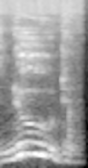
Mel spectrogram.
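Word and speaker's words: נוד: The Hebrew word for vagabond is nude. Nude, like N-U-D-E, but it's spelled N-U-D.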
